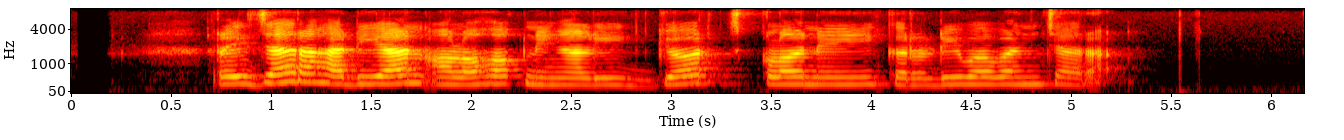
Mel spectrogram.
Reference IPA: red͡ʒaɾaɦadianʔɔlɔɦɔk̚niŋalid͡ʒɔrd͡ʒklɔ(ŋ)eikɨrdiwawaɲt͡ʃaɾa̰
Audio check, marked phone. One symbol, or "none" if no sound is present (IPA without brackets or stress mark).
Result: n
